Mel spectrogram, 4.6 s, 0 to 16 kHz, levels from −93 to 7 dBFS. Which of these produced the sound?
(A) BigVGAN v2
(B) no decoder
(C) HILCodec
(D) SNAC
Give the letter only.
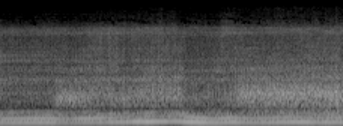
B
